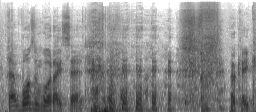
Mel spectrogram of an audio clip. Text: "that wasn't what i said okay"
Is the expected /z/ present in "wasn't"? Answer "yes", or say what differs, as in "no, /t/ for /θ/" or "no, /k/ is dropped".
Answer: yes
